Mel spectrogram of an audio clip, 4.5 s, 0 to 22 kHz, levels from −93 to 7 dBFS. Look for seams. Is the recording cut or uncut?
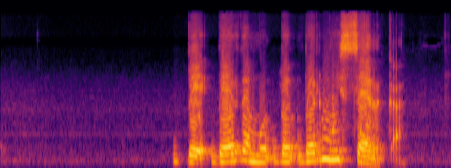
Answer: uncut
